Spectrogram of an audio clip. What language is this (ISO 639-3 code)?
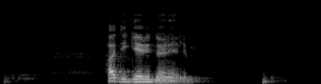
tur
